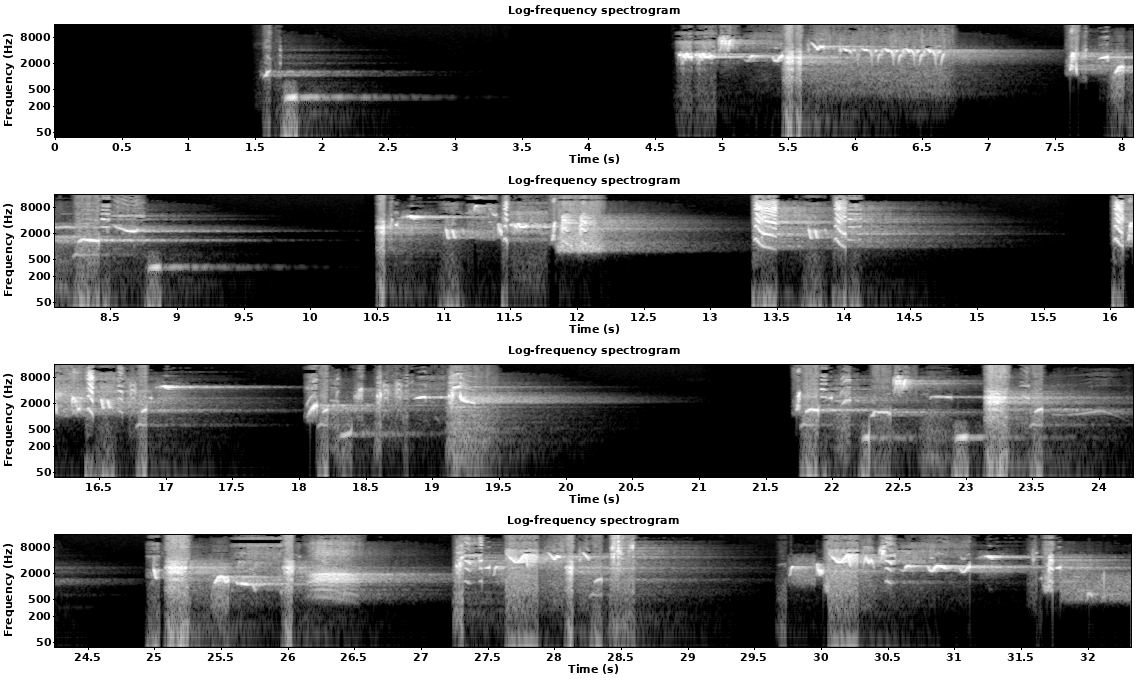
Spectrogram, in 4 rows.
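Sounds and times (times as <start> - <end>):
speech: 1.7 - 2.0, 18.4 - 18.7
computer-generated collage of calls by 55 bird species native to Thailand: 4.7 - 9.3, 10.5 - 12.7, 13.3 - 14.7, 16.0 - 19.9, 21.8 - 24.2, 25.0 - 28.9, 29.7 - 32.3.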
